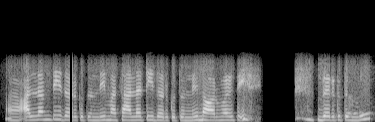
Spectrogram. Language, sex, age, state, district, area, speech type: Telugu, female, 18-30, Andhra Pradesh, Anantapur, urban, conversation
